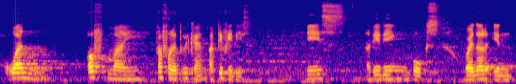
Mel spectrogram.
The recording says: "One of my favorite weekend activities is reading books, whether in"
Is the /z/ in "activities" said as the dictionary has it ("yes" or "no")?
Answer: no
